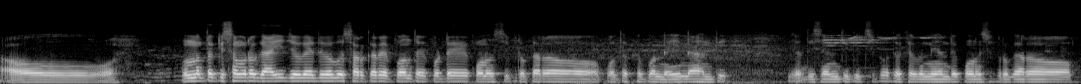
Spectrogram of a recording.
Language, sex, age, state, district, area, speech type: Odia, male, 30-45, Odisha, Jagatsinghpur, rural, spontaneous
